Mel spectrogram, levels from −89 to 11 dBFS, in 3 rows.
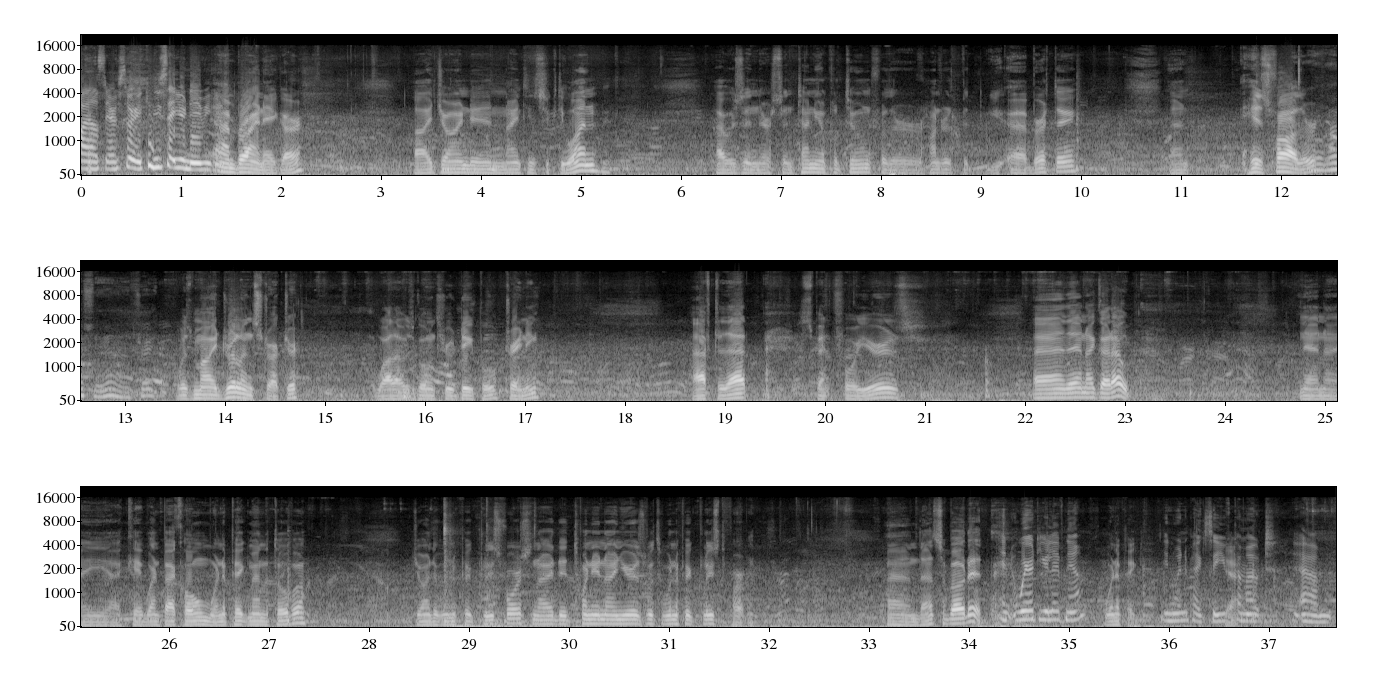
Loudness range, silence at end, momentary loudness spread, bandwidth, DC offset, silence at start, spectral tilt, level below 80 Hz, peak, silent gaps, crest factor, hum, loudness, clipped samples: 5 LU; 0 s; 18 LU; 16.5 kHz; under 0.1%; 0 s; -7 dB/octave; -28 dBFS; 0 dBFS; none; 12 dB; none; -12 LUFS; 0.3%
